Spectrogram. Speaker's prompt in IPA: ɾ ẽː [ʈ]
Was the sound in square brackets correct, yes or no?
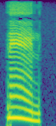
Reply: no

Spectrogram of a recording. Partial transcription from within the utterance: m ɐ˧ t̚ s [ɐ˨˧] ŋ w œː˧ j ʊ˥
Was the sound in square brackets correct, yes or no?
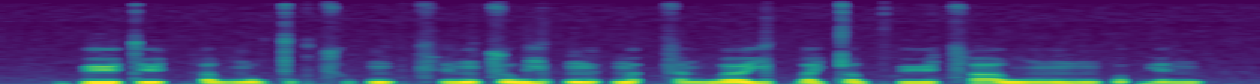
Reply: no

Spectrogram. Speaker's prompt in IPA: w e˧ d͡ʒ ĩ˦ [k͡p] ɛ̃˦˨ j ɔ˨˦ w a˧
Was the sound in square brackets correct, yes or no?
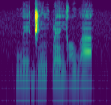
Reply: yes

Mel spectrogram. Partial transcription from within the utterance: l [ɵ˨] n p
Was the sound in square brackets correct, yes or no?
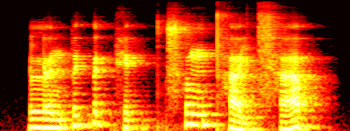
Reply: yes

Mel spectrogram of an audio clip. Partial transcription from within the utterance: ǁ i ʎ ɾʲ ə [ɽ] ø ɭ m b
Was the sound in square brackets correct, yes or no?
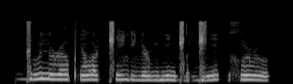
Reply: no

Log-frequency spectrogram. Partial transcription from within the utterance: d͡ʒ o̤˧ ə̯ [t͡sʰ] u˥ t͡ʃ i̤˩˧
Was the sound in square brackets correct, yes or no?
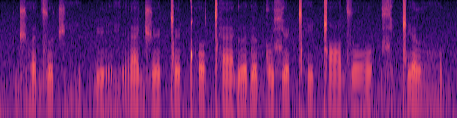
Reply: no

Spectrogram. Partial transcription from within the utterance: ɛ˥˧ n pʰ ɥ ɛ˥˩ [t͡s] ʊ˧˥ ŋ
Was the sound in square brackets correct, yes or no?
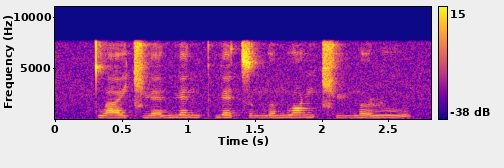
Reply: yes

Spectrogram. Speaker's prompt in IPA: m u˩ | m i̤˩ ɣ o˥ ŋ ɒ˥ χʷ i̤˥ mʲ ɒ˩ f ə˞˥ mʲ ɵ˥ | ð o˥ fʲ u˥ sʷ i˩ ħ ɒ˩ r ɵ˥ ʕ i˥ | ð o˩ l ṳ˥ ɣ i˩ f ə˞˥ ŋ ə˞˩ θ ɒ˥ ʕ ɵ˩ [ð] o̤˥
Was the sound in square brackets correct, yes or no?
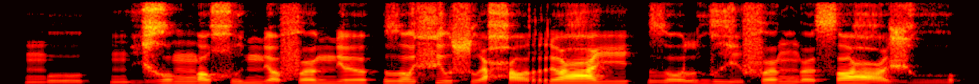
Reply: no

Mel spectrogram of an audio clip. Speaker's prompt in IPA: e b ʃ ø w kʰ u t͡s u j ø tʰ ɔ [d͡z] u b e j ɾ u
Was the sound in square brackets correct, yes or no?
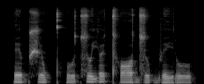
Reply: yes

